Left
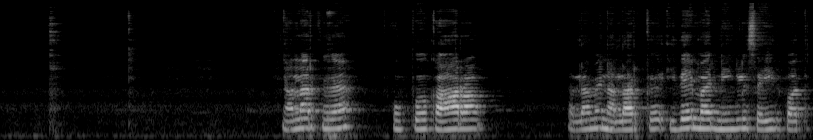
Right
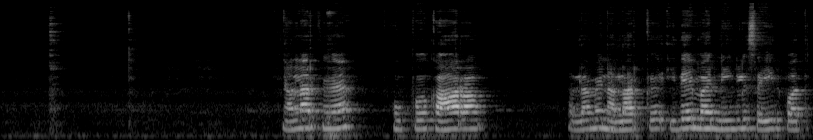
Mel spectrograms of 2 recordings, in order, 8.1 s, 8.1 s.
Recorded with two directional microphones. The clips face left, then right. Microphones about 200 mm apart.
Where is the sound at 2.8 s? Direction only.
40° left (ahead or behind).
